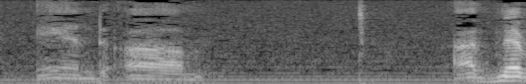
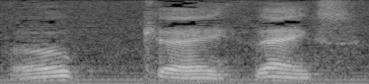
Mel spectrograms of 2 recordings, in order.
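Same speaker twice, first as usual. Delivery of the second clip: deflated acceptance; 5 semitones lower, 8 dB quieter, much slower than usual. Retold or imitated. Deflated reply to the usher.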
